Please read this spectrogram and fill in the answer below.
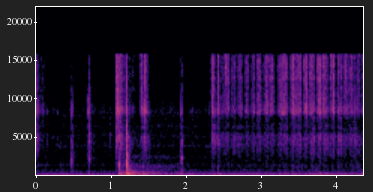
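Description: Washable felt-tip marker scribbling on a sheet of aluminium foil: a faint scratchy rubbing with a few light clicks and crinkles of the foil in the first second or so, then steadier scratching.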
